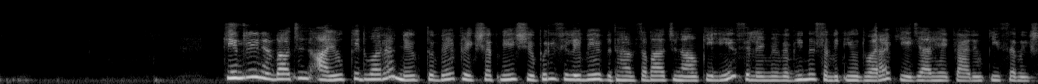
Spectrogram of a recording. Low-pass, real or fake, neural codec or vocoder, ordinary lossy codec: 7.2 kHz; fake; codec, 32 kHz, 1.9 kbps, SNAC; Opus, 64 kbps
